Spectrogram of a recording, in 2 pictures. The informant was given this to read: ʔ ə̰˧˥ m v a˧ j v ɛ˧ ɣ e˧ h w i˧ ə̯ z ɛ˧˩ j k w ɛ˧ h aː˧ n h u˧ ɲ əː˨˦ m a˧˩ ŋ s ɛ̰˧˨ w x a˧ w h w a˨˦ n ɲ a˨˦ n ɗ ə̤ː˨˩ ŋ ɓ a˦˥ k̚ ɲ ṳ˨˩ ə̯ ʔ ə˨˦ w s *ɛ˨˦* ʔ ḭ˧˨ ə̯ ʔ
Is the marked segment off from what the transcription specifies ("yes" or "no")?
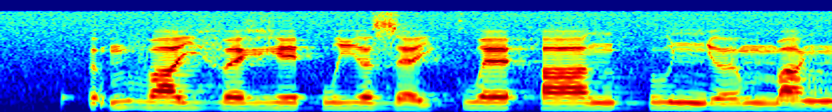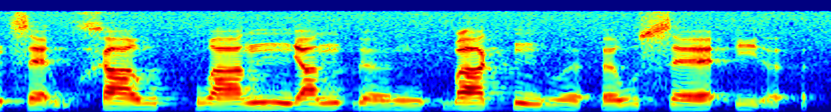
no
